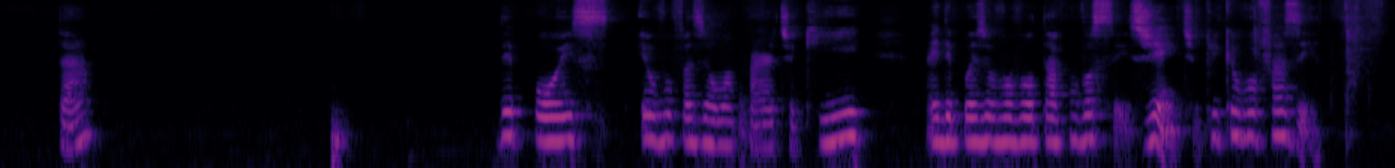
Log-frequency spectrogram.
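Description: Hands rustle and rub soft knitted fabric.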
